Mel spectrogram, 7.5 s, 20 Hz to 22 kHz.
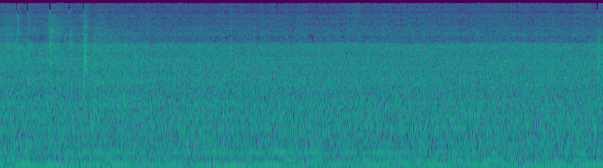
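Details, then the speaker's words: Hunter Summer Breeze 48-inch ceiling fan model 22443: soft steady hum with faint constant motor tone, no ticks or scraping; smooth, good runner, rated bedroom quiet. "So the last one we said was Bedroom Quiet. I think. I mean, it was pretty quiet, but I'll give this one Bedroom Quiet as well."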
